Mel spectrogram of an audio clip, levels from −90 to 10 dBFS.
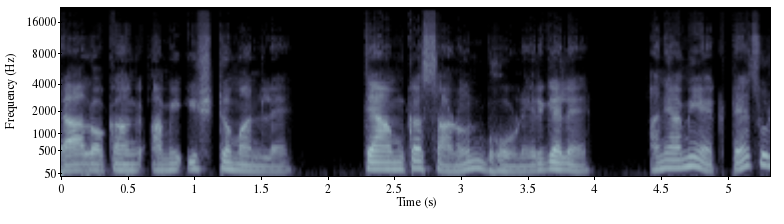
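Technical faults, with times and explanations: Throughout: Opus compression. The speech sounds hoarse and rough, with a grainy texture, and the damage is plainly audible. The top end still reaches about 20.3 kHz, so the audio is not band-limited. The cause is likely a low-rate Opus encode in its hybrid mode, which fits a bitrate near 16 kbps. With so few bits, fine detail is not coded exactly. Bands are filled by approximation, which turns the voice coarse.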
